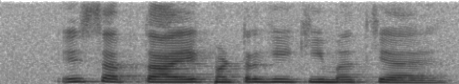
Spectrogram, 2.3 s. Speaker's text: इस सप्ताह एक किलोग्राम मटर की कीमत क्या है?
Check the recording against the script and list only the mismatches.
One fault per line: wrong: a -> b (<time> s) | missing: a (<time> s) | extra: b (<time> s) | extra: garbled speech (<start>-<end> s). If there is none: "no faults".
missing: किलोग्राम (1.1 s)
